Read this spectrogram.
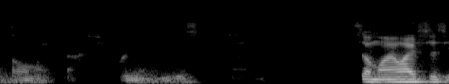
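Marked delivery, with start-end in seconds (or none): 0.1-2.7 whispered in dismay; father realizing the elbow went out again, whispering. Retold or imitated. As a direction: breathe it as a horrified aside. Dad dismayed, reliving the injury.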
